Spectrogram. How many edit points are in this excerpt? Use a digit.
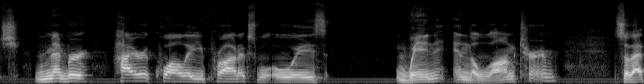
0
